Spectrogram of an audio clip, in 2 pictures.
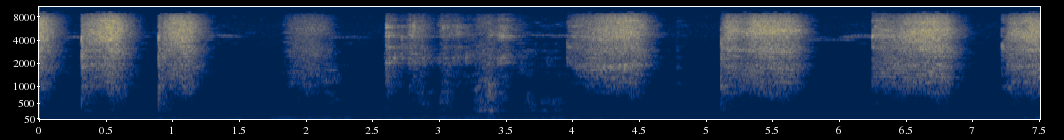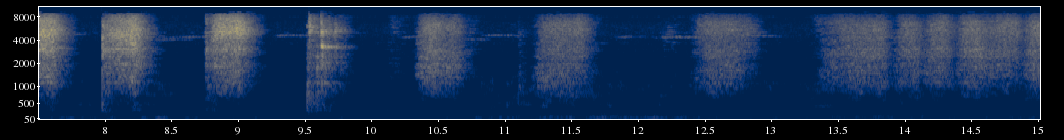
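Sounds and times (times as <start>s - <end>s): rough rasping rubbing strokes: 4.0s - 9.2s, 10.2s - 15.0s.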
